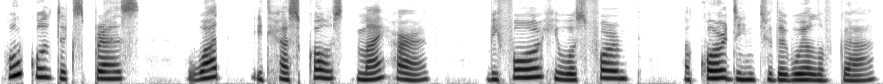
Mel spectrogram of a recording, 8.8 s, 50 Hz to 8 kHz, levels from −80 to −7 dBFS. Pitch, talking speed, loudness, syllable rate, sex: 240 Hz, 130 wpm, -18 LUFS, 3.7 syllables/s, female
